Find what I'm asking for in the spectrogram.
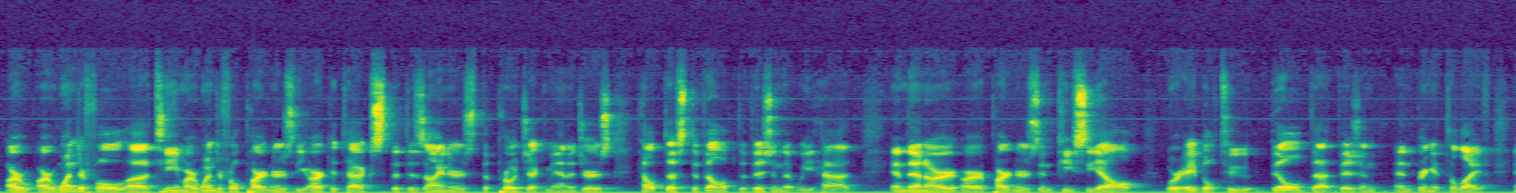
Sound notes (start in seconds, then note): none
